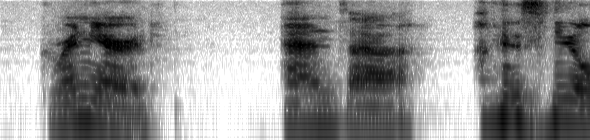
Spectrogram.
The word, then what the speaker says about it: Grignard: friends to pronounce it is the grard reaction grard not grignard grard and uh I see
